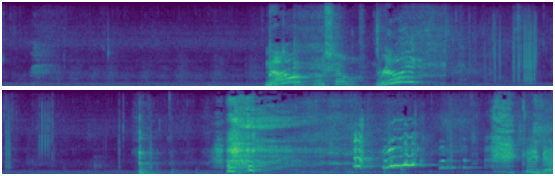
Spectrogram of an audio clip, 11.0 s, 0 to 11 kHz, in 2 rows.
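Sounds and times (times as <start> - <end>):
woman laughing: 7.6 - 11.0.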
